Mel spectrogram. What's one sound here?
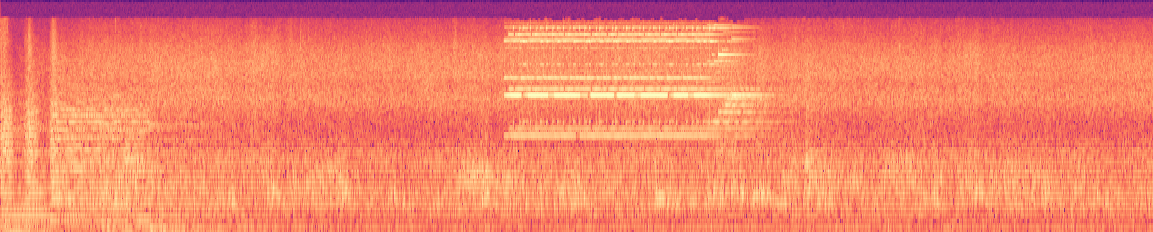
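A man talks casually into a nearby microphone.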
